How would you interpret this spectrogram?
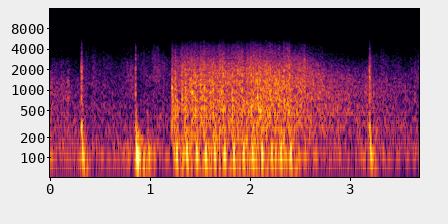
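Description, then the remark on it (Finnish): Machine gun fire rattles in an ongoing battle on a late-autumn night, with sharp single shots cracking at intervals over a dense, roaring wash of noise from sustained bursts. “Taistelu on käynnissä. Konekiväärit vapattavat.”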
